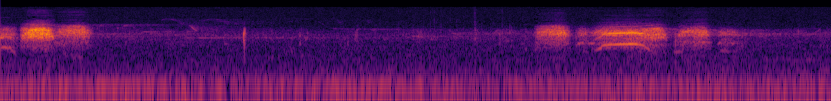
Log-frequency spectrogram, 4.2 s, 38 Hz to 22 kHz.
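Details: Black stork at a nest in Latvia at 18:02, as the male comes home and the female flies away. A short loud wheezy burst opens, then after a pause a longer run of hoarse, high calls with a brief falling tonal note.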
